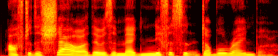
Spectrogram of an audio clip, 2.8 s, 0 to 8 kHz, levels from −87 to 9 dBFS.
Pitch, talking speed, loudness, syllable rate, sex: 195 Hz, 195 wpm, -16 LUFS, 6.6 syllables/s, female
